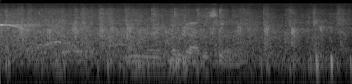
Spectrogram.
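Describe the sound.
A church audience bursts into steady, dense applause to welcome a pastor, many hands clapping at once in a continuous wash of sound, with scattered voices and cheers mixed in throughout.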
